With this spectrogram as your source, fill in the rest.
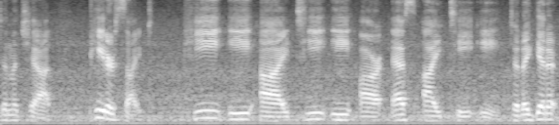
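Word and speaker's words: pietersite: So in your Petersite, this is what you want.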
